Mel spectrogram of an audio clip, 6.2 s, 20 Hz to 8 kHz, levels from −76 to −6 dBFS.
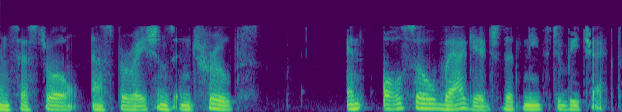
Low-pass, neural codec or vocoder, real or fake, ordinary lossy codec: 7.2 kHz; none; real; AAC, 16 kbps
